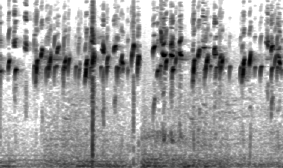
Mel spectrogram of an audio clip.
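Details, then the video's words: Female European goldfinch chattering, a call meant to stir a silent male into singing: rapid high, thin twittering chirps packed into dense bursts with tiny gaps, plus a sharp click near the middle. "بتبته انثى جديده تحل مشكله الصمت عند الحسون"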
